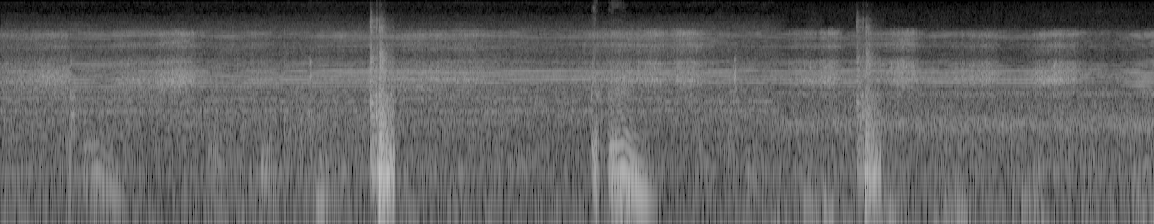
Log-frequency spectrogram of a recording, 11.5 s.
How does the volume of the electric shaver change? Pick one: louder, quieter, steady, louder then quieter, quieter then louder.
steady.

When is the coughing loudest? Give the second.
6 s.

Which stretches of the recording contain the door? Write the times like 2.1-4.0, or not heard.
2.1-4.0, 7.0-8.8.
